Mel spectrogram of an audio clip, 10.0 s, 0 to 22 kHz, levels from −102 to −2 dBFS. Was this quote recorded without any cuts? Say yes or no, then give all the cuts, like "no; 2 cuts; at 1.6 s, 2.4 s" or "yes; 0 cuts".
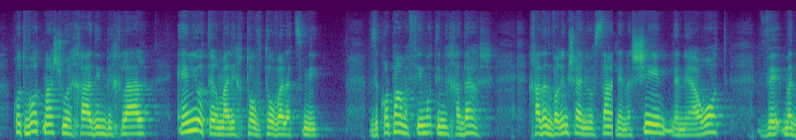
no; 2 cuts; at 6.5 s, 7.7 s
